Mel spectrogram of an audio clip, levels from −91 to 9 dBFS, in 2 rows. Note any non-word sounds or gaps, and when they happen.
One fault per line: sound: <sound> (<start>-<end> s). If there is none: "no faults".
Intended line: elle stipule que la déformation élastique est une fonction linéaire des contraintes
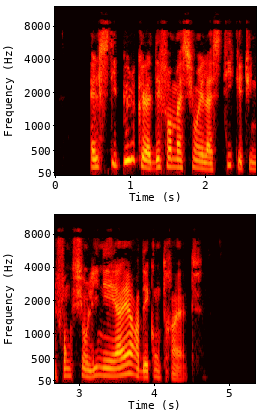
no faults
